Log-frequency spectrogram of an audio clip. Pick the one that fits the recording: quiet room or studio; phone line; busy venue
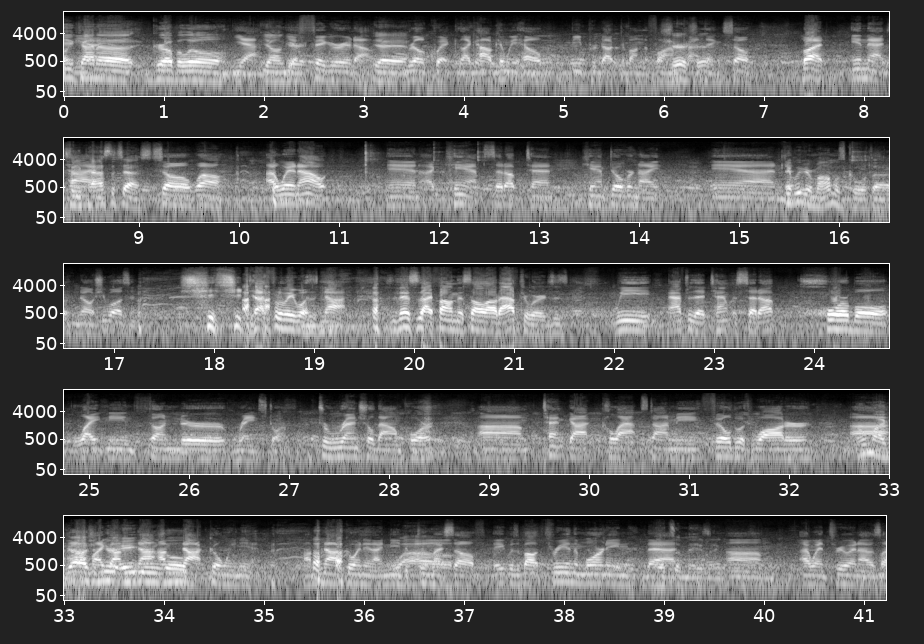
busy venue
